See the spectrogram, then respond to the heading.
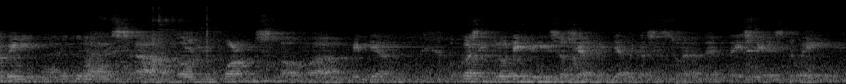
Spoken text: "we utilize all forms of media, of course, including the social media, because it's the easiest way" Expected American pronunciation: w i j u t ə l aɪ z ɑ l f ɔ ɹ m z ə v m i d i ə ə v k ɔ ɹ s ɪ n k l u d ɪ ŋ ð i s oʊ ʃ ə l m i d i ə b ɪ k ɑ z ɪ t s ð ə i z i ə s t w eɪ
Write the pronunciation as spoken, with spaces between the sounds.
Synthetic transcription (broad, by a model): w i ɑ s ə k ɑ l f ɔ ɹ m s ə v m i d i ə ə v k ɔ ɹ s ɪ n k l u d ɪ ŋ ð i s oʊ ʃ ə l m i d i ə b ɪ k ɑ s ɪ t s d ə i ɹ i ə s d w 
